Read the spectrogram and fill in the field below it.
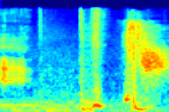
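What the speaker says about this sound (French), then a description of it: "Oh, joli coup de poing." A punch lands in a fistfight in the Siren Head video game, a sharp thwack followed by a second heavy thud with a groan-like tail, each loud and close in a short burst.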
